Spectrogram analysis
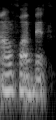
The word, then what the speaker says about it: alphabet: itu dibaca FL Eleven sama kayak alphabet tulisannya alphabet tapi kan bacanya bukan alphabet ya bacanya alfabet handphone bukan handphone bacanya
